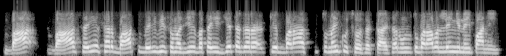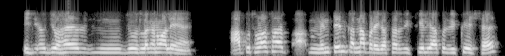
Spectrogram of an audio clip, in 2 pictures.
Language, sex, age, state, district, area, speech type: Hindi, male, 30-45, Uttar Pradesh, Azamgarh, rural, conversation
